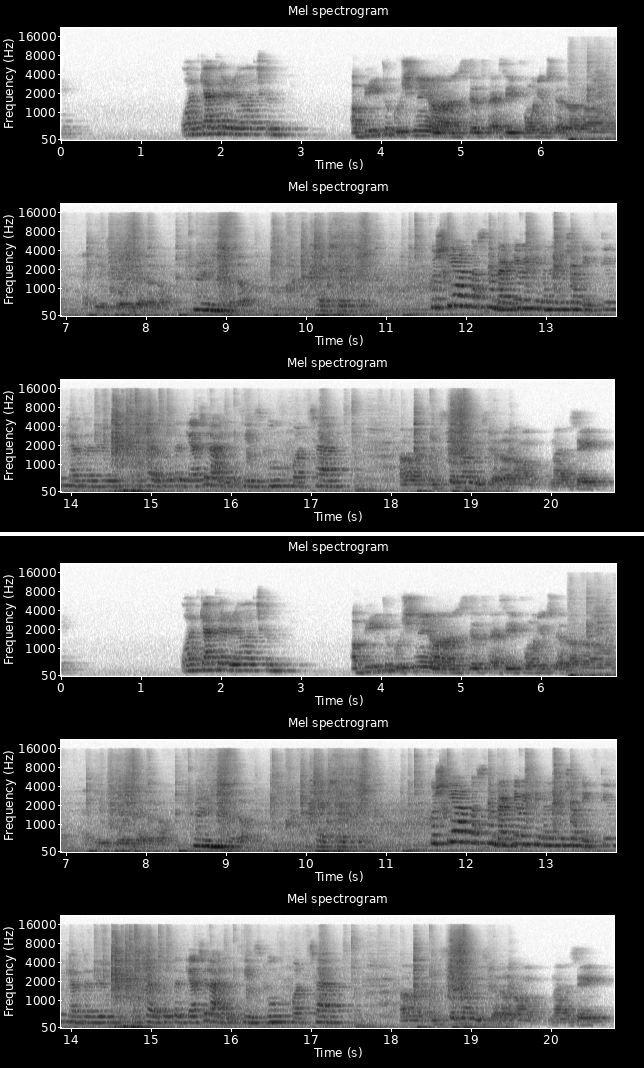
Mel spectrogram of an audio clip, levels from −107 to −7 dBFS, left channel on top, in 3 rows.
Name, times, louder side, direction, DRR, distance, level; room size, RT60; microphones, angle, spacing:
voice 1, 1.5-2.7 8.6-9.0 10.0-10.8 11.5-17.3, right 1 dB, 25° right, -3 dB, 0.5 m, -27 dB
voice 2, 3.6-6.9 7.2-8.3 8.9-9.3 18.1-20.5, left 2 dB, 30° left, -3 dB, 0.5 m, -32 dB
sound 1, 6.3-19.5, equal, 55° right, 0.9 m, -34 dB
2.4 x 2.3 x 2.3 m, 0.76 s
head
